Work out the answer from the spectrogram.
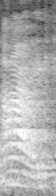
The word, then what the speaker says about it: Eig: I was looking at that book, and I'm glad you pronounced his name correctly for me, because I was calling it wrong. It's Jonathan Eig.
